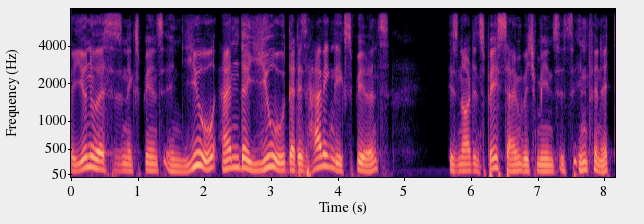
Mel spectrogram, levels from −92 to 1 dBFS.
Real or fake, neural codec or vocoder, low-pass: real; none; 7.2 kHz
